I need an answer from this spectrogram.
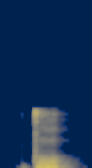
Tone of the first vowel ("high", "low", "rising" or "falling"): low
